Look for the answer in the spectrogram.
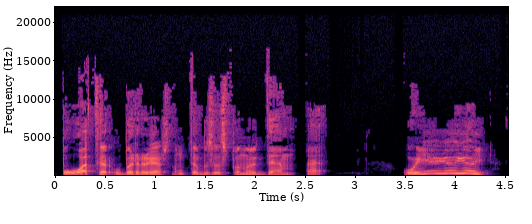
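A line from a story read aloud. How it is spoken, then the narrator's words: Squeak. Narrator (Ukrainian): запищала Лаванда Браун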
